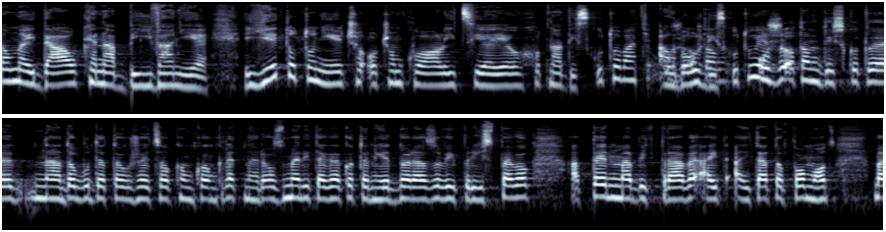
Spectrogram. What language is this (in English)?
Slovak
